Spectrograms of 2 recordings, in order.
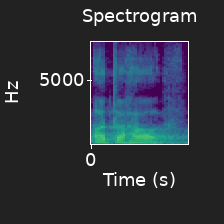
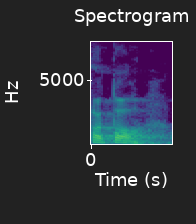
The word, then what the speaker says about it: अतः: होता है और अतः कई जगह हम पढ़ते हैं कि अत अत नहीं अतः यहां पर हमारे पास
